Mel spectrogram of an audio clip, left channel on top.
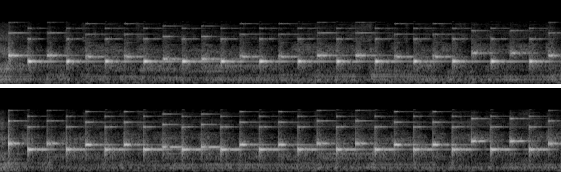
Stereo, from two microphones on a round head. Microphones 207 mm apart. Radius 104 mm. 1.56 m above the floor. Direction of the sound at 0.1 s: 50° right (ahead or behind).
